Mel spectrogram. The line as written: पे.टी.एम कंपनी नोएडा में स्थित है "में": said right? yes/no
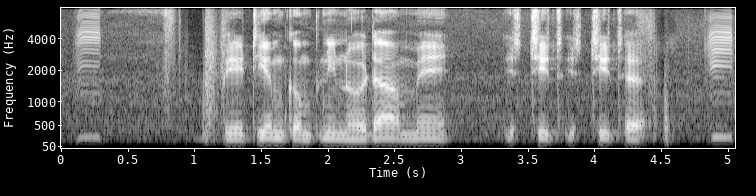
yes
